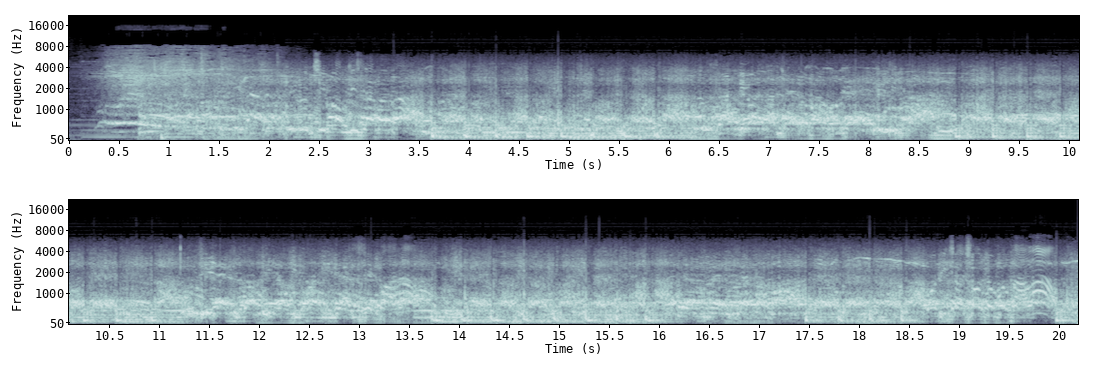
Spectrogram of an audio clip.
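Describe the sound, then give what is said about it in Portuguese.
A large stadium crowd of Corinthians supporters chants in unison, loud and sustained, with many voices singing a rhythmic football chant against any dictator who wants to rule the club, echoing over a steady roar of the crowd for the whole stretch. “Então, até hoje, a torcida do Corinthians canta, né, a Gaviões, no caso, conta todo ditador que no timão quiser mandar.”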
